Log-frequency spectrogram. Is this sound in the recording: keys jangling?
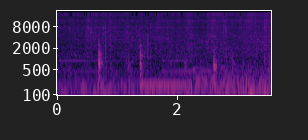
no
